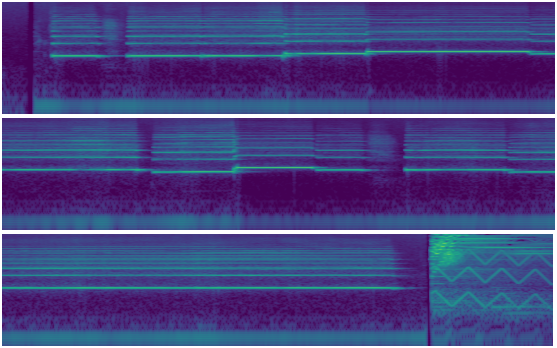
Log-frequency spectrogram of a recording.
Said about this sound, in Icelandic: Þetta var blokkflauta.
